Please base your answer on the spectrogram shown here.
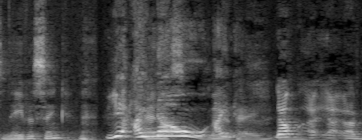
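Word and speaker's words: Navesink: and and um I used to call it nav Ayn my family used to call it nav Ayn but I talked to the local police and said how do you pronounce it they say navyn you say navyn how do you know what's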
